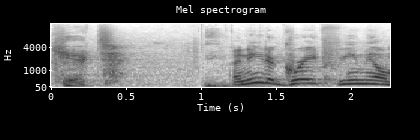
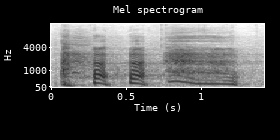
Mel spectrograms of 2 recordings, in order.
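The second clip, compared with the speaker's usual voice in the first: a short amused chuckle; amused laugh; 5 semitones higher than usual. Acted. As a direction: laugh off his boast. Mocking a boastful rival.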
